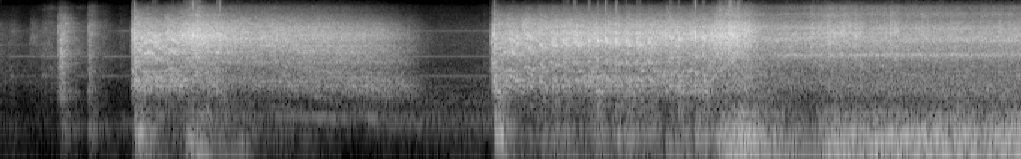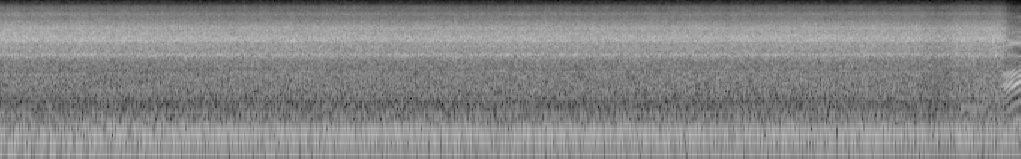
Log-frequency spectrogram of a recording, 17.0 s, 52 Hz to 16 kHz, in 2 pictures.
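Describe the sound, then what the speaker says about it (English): A C3 Corvette V8 with fuel in the carburetor cranks over briefly, catches after a short pause, then settles into a steady, loud idle that runs on without talk. "Let's try to fire it up, and still got a little gas in the carburetor."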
